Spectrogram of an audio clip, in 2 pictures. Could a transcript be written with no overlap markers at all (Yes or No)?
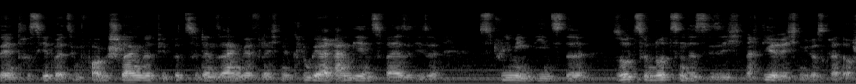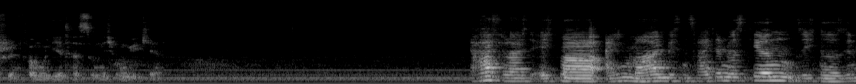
Yes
